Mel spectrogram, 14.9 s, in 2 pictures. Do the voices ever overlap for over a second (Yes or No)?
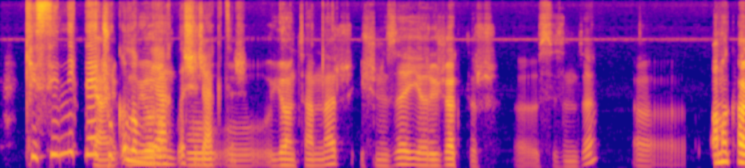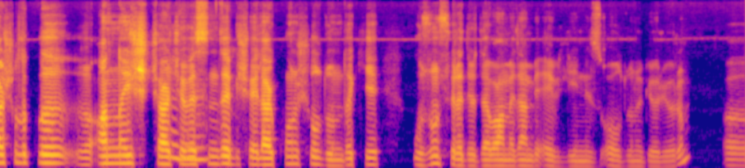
Yes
